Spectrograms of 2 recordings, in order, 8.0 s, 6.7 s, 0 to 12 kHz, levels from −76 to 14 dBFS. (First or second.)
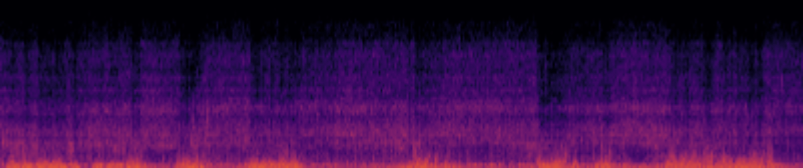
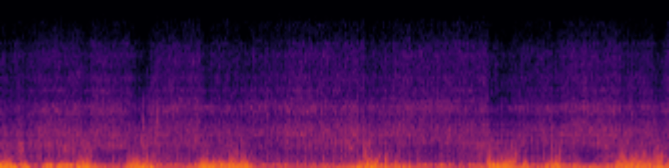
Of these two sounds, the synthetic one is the first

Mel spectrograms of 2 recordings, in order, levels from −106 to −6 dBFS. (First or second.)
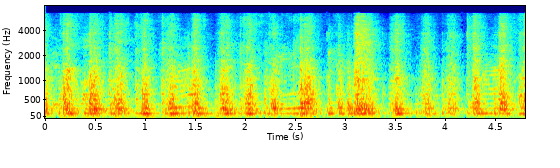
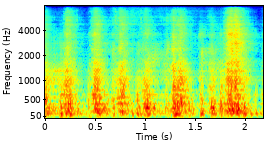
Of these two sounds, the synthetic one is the second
